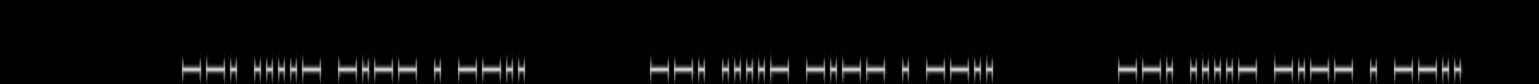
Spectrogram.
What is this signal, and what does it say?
Morse code, heard as a keyed tone, about 20 wpm, 700 Hz. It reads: G4YEZ G4YEZ G4YEZ
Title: DXCC-100 Call Signs - 5 Characters - Repeated 3x - 20wpm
